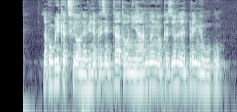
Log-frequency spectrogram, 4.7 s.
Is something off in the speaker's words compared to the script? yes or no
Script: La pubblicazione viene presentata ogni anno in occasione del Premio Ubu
no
